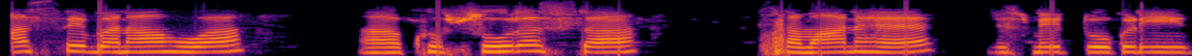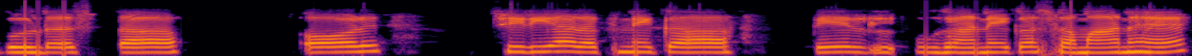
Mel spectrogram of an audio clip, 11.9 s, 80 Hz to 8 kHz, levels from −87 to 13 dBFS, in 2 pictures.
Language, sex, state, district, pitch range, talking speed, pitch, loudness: Hindi, female, Bihar, Kishanganj, 225-250 Hz, 100 wpm, 235 Hz, -14 LUFS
